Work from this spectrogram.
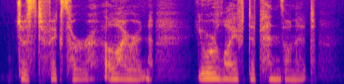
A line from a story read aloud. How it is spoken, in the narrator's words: Ryder said, so softly that I thought I had imagined it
